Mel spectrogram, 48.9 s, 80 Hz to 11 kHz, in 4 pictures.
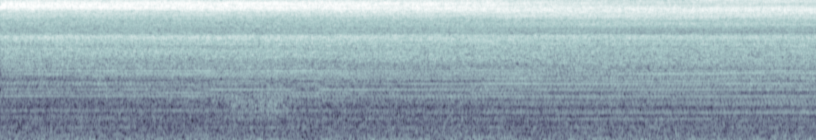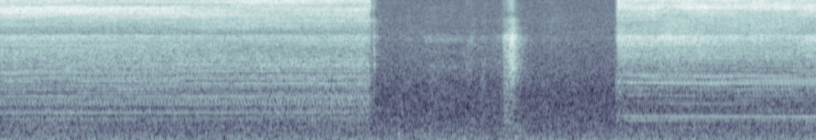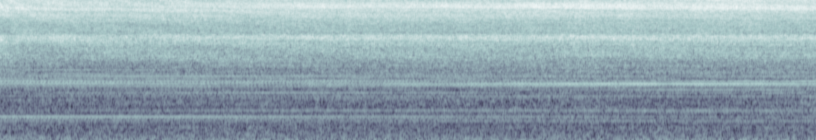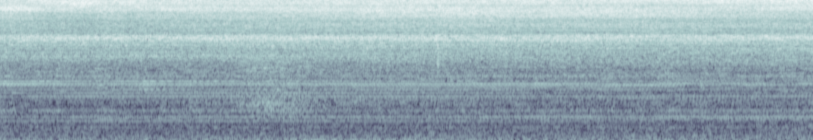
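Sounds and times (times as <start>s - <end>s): air compressor humming: 31.1s - 48.9s.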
